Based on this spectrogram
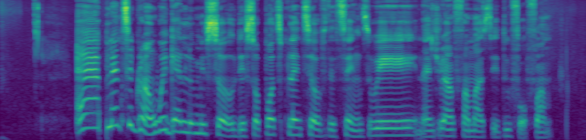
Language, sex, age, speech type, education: Nigerian Pidgin, female, 30-45, spontaneous, tertiary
